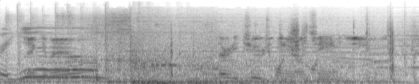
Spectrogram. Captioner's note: radio beeps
